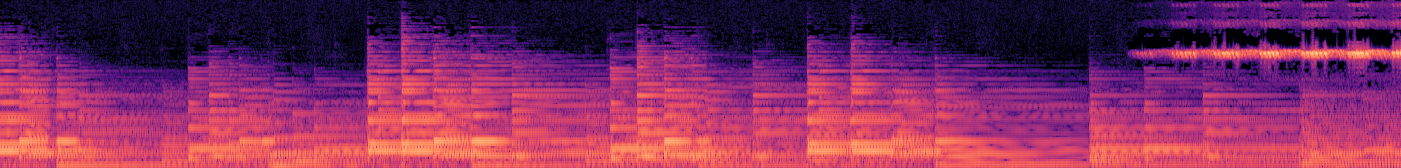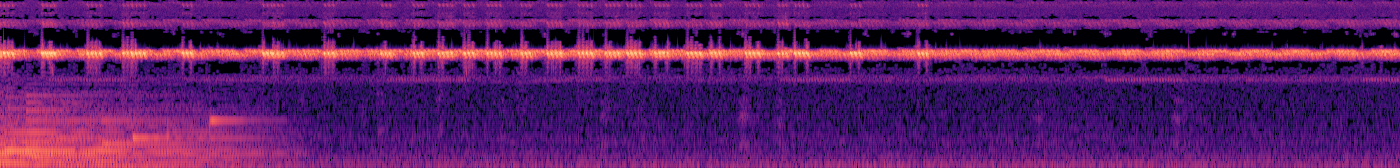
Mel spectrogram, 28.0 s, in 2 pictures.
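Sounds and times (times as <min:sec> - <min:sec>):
soft piano music: 0:00.0 - 0:17.0
crickets chirping: 0:11.3 - 0:28.0.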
